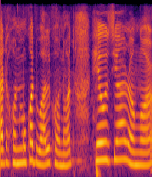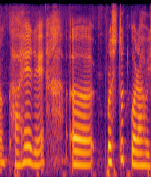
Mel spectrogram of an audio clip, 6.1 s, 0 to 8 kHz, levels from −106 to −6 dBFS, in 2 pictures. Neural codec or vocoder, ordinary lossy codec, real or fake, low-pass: none; none; real; 7.2 kHz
